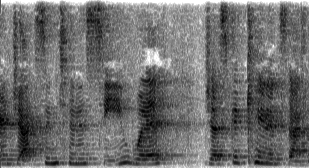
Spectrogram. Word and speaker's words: Koenegstein: Hey everyone, I'm Jessica up here in Jackson, Tennessee with Jessica Koenegstein, right? That's how you pronounce it.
